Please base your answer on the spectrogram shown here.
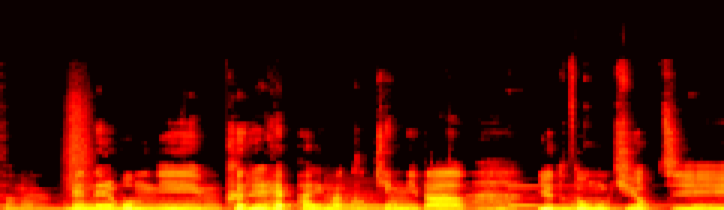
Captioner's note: voiceover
